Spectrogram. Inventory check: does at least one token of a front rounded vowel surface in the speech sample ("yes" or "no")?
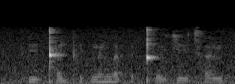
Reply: yes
